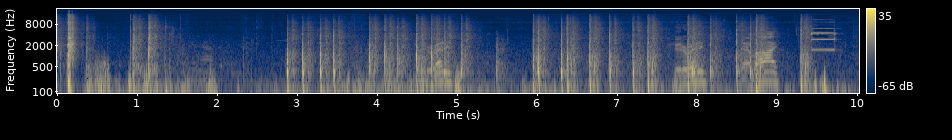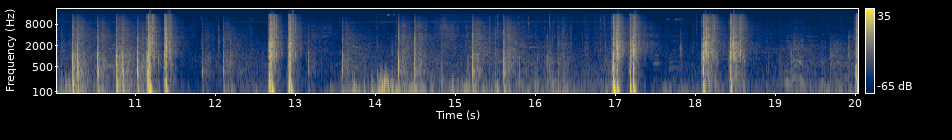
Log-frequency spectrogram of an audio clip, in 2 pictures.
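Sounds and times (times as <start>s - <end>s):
rifle gunshots: 10.2s - 11.6s, 12.6s - 13.2s, 18.1s - 18.7s.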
